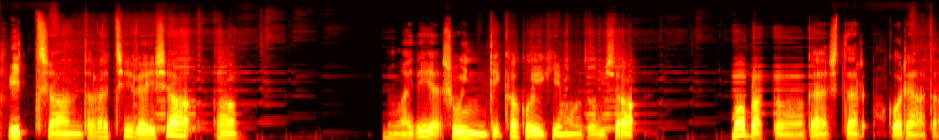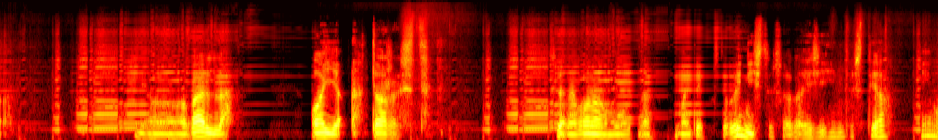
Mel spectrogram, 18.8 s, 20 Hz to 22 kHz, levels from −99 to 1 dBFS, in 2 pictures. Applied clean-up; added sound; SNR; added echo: neural mask model RNNoise.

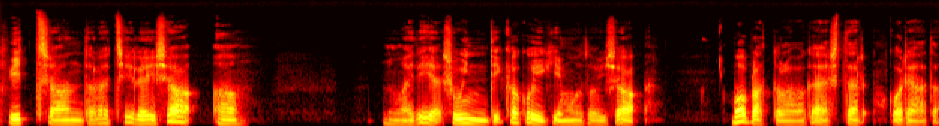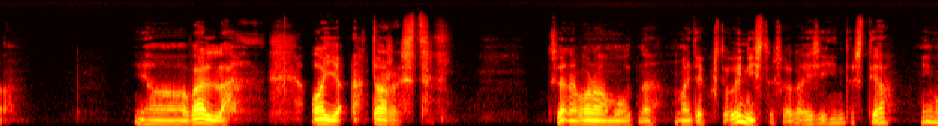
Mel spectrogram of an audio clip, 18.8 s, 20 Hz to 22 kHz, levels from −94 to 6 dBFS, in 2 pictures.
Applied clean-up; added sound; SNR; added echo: none; none; none; none.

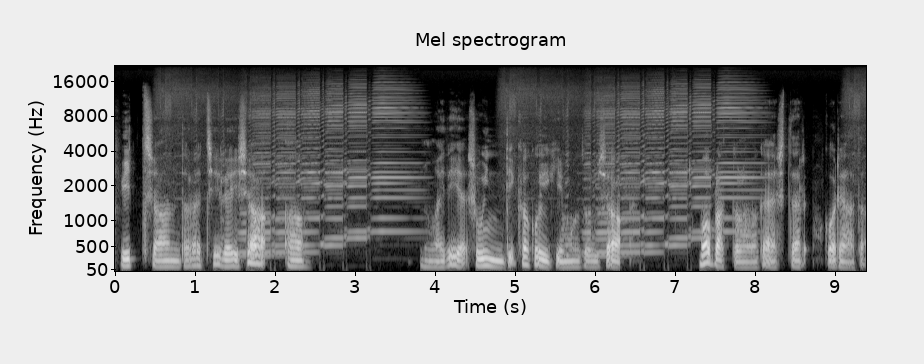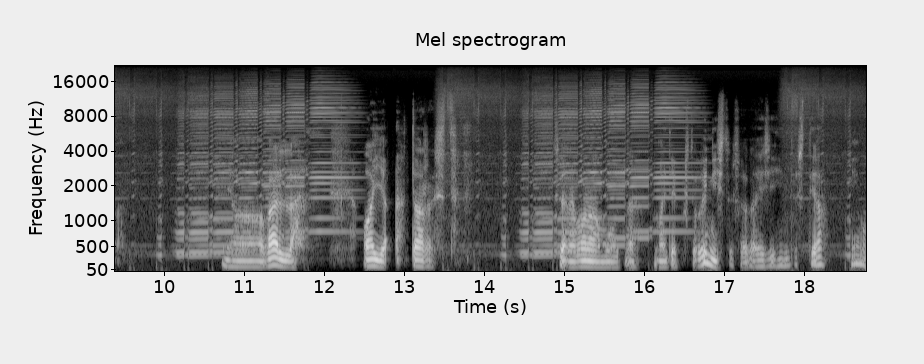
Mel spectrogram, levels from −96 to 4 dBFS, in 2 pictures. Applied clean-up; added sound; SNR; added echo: none; Harmonica; 12 dB; none.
